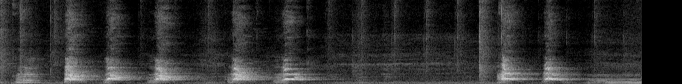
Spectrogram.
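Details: Beagle puppy named Kuttus, scared by a newly bought puppy toy, gives sharp, high yappy barks: five in quick succession, a pause of about two seconds, then two more. A faint steady tone hums underneath.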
